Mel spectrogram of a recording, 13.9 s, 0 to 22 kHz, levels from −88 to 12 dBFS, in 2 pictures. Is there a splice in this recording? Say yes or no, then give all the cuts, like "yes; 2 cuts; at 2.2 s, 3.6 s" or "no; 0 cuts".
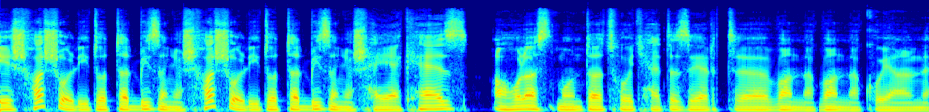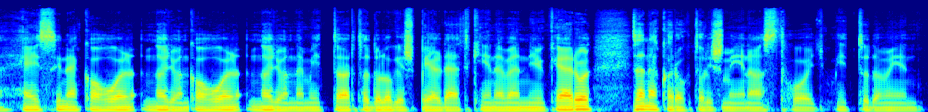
yes; 5 cuts; at 1.5 s, 6.1 s, 8.4 s, 11.7 s, 12.4 s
